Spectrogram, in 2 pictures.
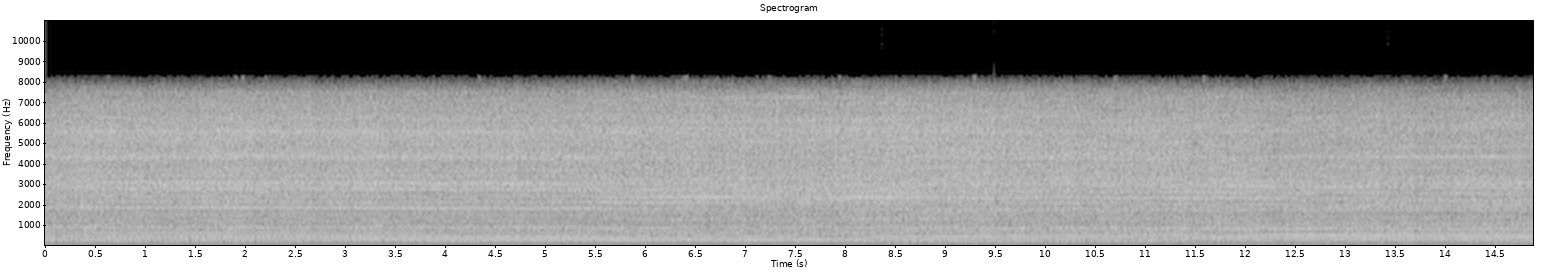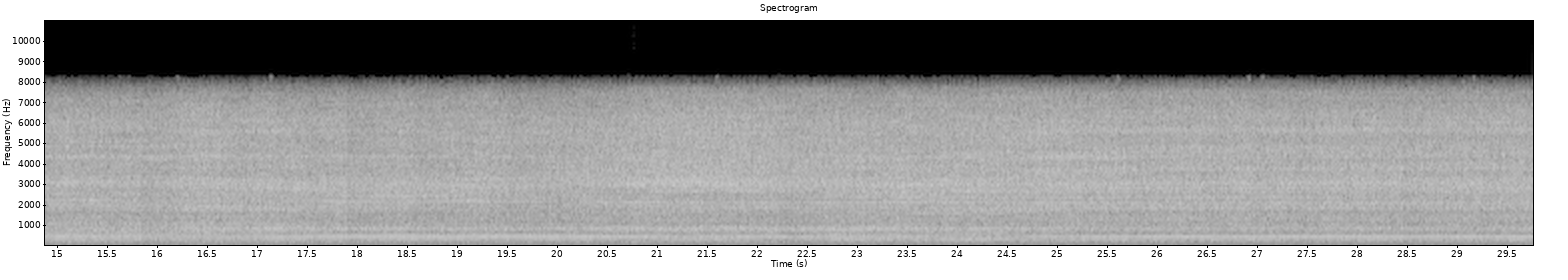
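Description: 2005 Mazda 6 2.0-litre DOHC 16-valve inline-four petrol engine (code LFH1) idling at a steady speed.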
